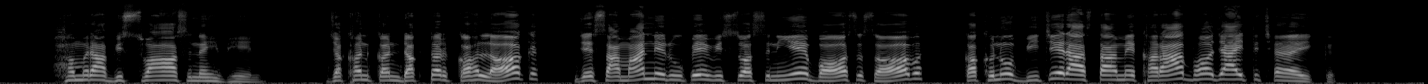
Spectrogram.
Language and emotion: Maithili, surprised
